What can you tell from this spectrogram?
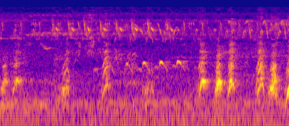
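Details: Pet dogs clashing unexpectedly with street dogs on a morning walk; scattered barks early, then a run of sharp, rising yelping barks in the last second and a half, with faint high bird chirps throughout.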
